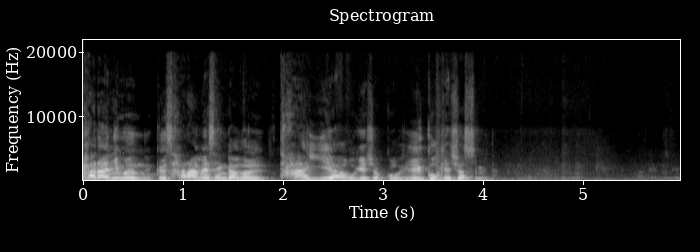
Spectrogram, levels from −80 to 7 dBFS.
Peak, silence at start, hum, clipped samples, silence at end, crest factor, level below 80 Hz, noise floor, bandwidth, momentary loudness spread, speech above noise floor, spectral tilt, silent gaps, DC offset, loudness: 0 dBFS; 0 s; none; under 0.1%; 1.85 s; 16 dB; -66 dBFS; -48 dBFS; 18 kHz; 8 LU; 32 dB; -5 dB/octave; none; under 0.1%; -16 LUFS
